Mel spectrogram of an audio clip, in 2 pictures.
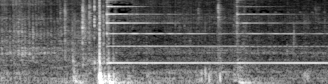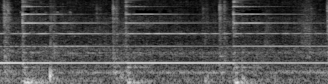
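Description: The bell of an early tall case clock's weight-driven, iron-plated strike movement. The hammer hits the bell sharply about a second in and then goes on striking about once a second, striking the hour, with the bell ringing on steadily between blows.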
